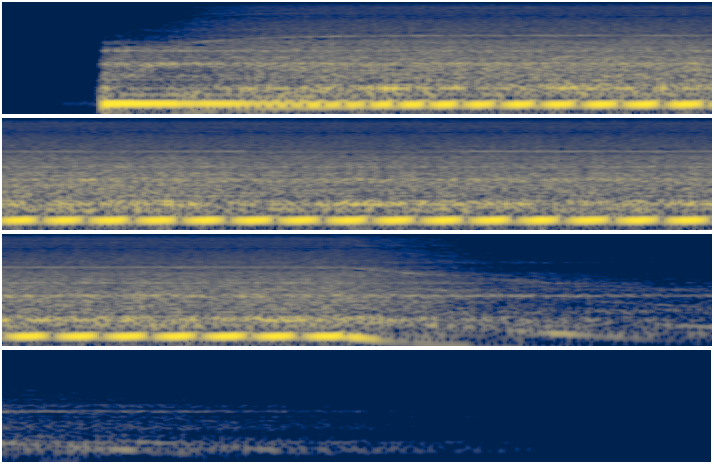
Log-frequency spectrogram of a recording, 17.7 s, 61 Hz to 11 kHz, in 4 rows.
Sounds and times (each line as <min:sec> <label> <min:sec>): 0:00.6 hand dryer 0:15.3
